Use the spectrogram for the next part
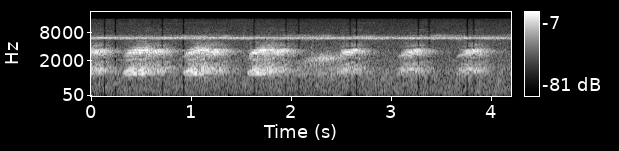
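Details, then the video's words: Frogs singing at night in Florida by moonlight. Seven short, reedy croaks come roughly every half second, some slightly lower in pitch, over a thin, steady insect whine. "A frog symphony to sleep and relax to"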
